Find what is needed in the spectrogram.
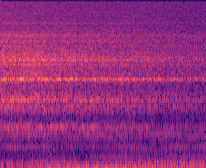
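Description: Sports-broadcast ident music: a held chord of steady tones over a deep low rumble, the tail of the network's logo sting.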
